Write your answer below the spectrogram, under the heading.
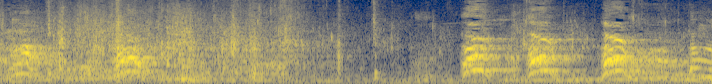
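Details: One of the pet dogs Enzo and Ozzy gives short, harmonic barks in uneven bursts, a pair early on and two more near the end, with quieter rustling between them.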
